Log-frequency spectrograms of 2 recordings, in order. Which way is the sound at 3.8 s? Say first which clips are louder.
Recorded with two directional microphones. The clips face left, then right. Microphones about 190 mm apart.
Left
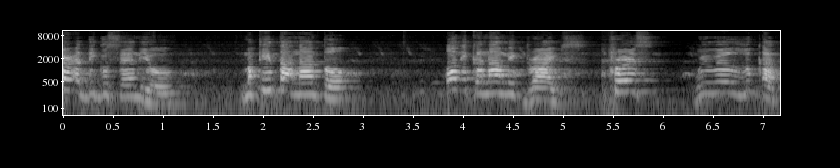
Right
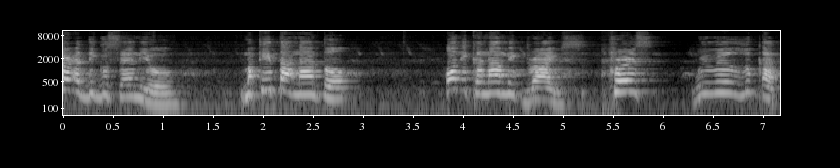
Right 2 dB; 40° right (ahead or behind).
